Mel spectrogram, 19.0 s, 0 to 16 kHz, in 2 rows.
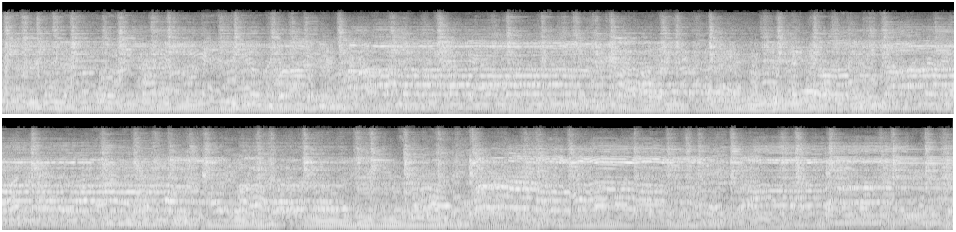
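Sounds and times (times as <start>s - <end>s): live band playing: 0.0s - 19.0s
person singing: 0.0s - 19.0s.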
